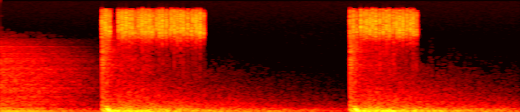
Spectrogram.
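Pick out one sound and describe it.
Short bright whooshing chimes sound twice.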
